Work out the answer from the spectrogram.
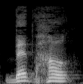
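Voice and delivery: "Bep han" with an aspirated H; H prononcé. Shown as a demonstration. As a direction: keep the breath on "han" after "Bep". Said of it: "C'est comme ça qu'on dit chez moi". (« Bep han » avec le H soufflé)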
